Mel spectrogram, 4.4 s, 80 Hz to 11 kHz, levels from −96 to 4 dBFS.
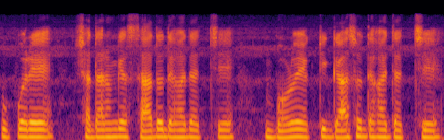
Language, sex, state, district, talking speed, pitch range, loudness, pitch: Bengali, male, Assam, Hailakandi, 150 wpm, 155-170 Hz, -17 LUFS, 160 Hz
